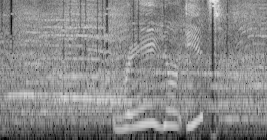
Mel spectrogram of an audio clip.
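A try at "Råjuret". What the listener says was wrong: Ro-Juret. Ro-Juret. The A with a little circle on top is pronounced O. Ro-Juret.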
